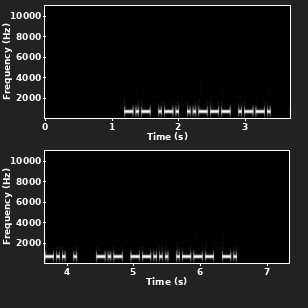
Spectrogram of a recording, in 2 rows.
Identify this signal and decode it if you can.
Morse code, heard as a keyed tone, about 28 wpm, 700 Hz. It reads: KR2P DE K7JN
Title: USA Callsign DE Callsign - 4 Characters - 28wpm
